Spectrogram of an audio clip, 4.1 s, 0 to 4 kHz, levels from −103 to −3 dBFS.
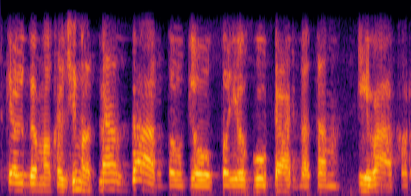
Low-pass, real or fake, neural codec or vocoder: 3.6 kHz; fake; codec, 44.1 kHz, 3.4 kbps, Pupu-Codec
